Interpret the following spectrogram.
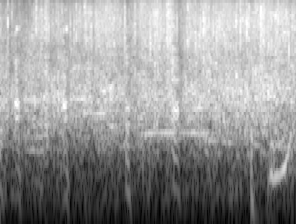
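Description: Audience applauding, with men laughing over it.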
